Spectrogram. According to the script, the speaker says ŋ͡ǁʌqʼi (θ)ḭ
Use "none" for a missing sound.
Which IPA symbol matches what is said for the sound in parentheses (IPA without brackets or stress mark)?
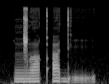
d̪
